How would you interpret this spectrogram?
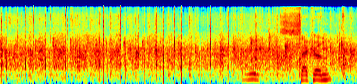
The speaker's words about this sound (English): So please thank you for a round of applause.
